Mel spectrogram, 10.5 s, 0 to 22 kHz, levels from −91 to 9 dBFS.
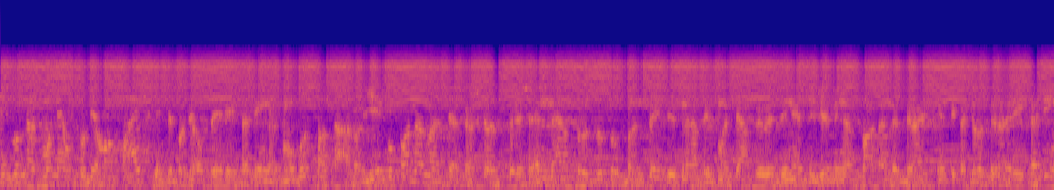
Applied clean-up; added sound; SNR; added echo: none; Guitar; 1 dB; reverberation time 1.5 s.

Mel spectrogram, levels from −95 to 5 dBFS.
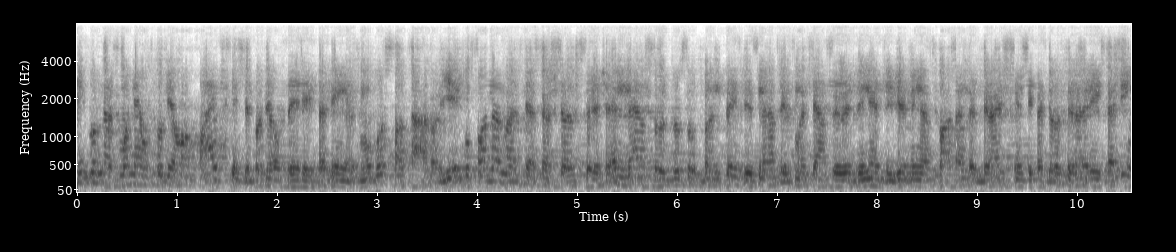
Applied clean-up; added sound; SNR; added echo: neural separator model SepFormer DNS4.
